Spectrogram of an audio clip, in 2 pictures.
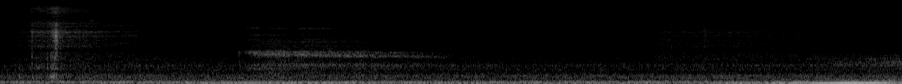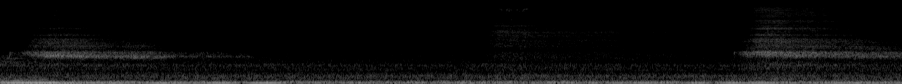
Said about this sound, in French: Dans cette posture relâchée, notre corps va maintenant pouvoir revenir doucement à l'état de veille. Nous pouvons inspirer 3 fois de façon plus dynamique.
